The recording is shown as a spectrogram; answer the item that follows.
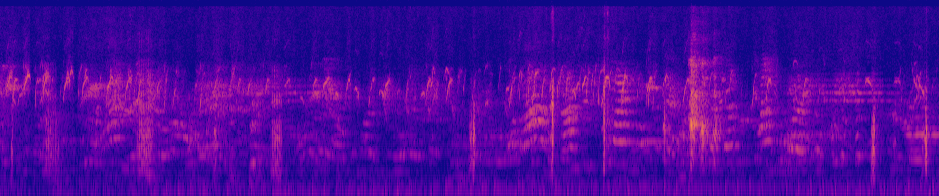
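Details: Backyard chicken farm with hens clucking: short, stacked, repeated clucks and squawks throughout, some louder bursts near the end, over a continuous background of high twittering from small birds.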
